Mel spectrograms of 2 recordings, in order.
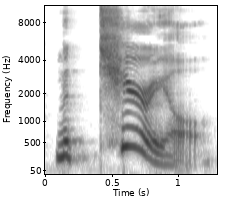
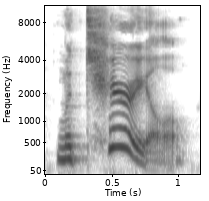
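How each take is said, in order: First: The stress is on the second syllable. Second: The stress is on the second syllable.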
